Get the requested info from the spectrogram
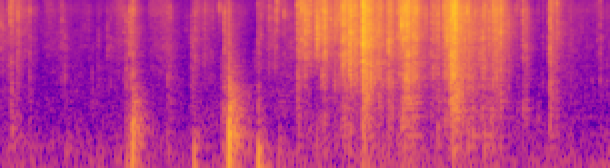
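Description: Foil wrapper of a trading-card pack being torn open and crinkled by hand: a few sharp crackles at first, then a denser run of crinkling about halfway through.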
